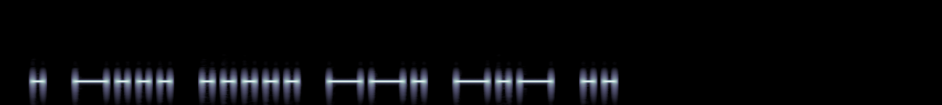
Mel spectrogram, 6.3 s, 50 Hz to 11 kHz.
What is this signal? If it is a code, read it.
Morse code, heard as a keyed tone, about 17 wpm, 700 Hz. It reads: EB5GKI
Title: DXCC-100 Call Signs - 6 Characters - Repeated 2x - 17wpm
